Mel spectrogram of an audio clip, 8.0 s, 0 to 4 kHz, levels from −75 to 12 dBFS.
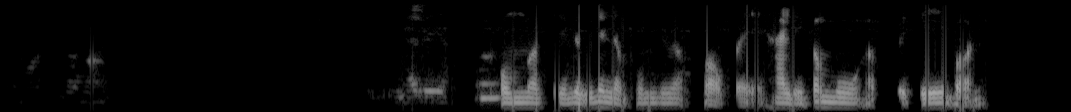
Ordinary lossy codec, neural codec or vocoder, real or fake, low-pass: none; none; real; 3.6 kHz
